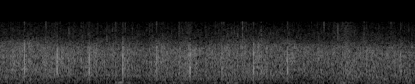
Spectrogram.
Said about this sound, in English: You can clap. That's awesome.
